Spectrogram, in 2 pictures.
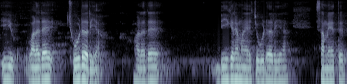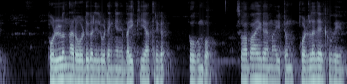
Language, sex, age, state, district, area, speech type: Malayalam, male, 18-30, Kerala, Kozhikode, rural, spontaneous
